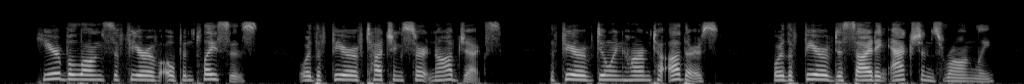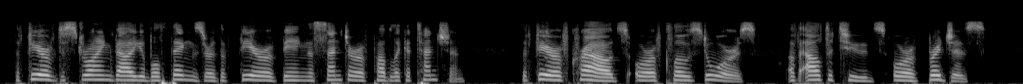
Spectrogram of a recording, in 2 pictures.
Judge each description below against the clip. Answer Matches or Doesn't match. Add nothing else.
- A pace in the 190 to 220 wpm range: Doesn't match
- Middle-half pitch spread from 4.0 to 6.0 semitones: Doesn't match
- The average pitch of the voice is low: Doesn't match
